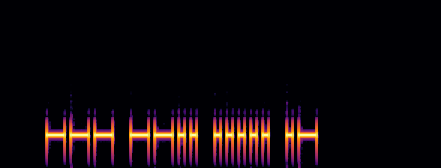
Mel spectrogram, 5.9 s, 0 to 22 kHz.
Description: Morse code, heard as a keyed tone, about 15 wpm, 700 Hz. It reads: OZ5A
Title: DXCC-100 Call Signs - 4 Characters - Repeated 3x - 15wpm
